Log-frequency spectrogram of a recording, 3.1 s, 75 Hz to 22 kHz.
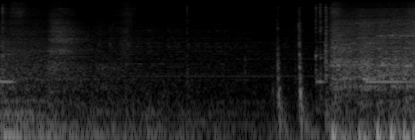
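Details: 2015 Honda Accord V6 after starter reinstalled to fix a grinding zing at the flywheel: short crank with no gear grinding or zing, then the engine catches cleanly and settles; starter engages normally.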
